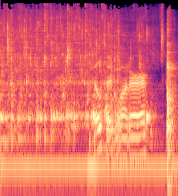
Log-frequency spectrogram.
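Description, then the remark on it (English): Filtered water runs into a container for the stop step of film developing, its pitch rising steadily as the vessel fills, with a constant low hum underneath and a brief knock at the end. “Fill this up with some water.”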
